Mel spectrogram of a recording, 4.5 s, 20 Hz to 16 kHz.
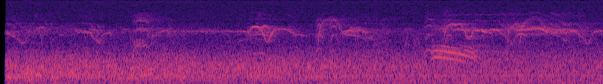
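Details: Dusky thrush, a winter visitor, recorded 23 November 2015 from behind, giving thin, high squeaky calls and short shrill chirps at irregular intervals over a steady rushing background noise.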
